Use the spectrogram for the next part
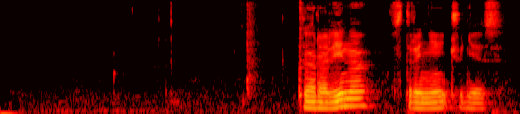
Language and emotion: Russian, neutral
